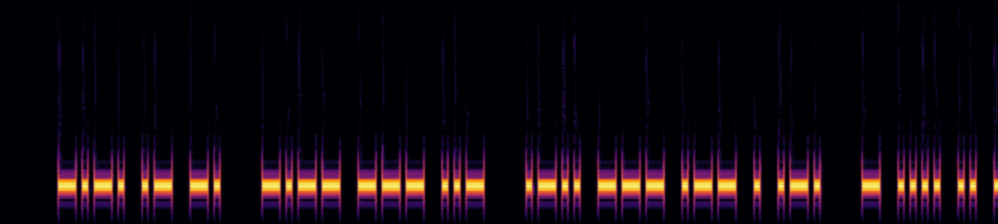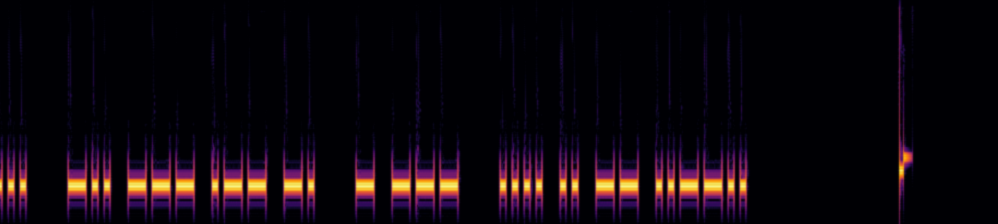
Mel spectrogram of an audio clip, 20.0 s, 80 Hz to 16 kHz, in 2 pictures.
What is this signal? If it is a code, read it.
Morse code, heard as a keyed tone, about 20 wpm, 700 Hz. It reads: CAN YOU LOWER THIS DOWN TO HIM?
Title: Sentences from Top 1000 Words - Review Part 4 - 20wpm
